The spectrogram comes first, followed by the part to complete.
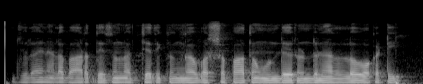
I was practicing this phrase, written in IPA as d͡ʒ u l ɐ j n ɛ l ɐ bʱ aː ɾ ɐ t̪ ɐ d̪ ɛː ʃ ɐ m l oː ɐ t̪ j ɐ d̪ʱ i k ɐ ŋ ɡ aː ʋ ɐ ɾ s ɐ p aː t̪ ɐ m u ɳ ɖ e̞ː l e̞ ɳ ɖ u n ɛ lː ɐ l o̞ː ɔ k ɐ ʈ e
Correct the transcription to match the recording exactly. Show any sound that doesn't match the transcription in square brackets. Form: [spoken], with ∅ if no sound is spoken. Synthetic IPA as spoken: d͡ʒ u l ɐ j n ɛ l ɐ bʱ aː ɾ ɐ t̪ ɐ d̪ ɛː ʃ ɐ m l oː ɐ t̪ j ɐ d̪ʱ i k ɐ ŋ ɡ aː ʋ ɐ ɾ [ʂ] ɐ p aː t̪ ɐ m u ɳ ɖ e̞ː [ɾ] e̞ ɳ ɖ u n ɛ [l] ɐ l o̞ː ɔ k ɐ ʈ [i]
